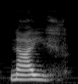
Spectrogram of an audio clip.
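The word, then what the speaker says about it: knife: चूल्हा stove stove चाकू नाइफ नाइफ यहां के साइलेंट होता है झरनी स्कीमर स्कीमर पतीला वेसल या पॉट वेसल और पॉट टेबलस्पून बड़ा बड़ा चम्मच।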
